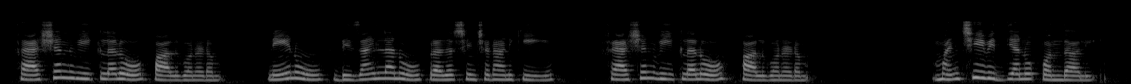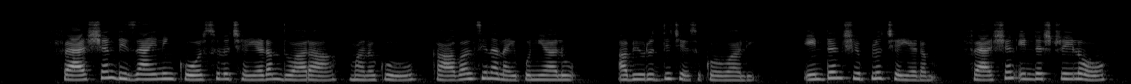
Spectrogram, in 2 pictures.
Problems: none marked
